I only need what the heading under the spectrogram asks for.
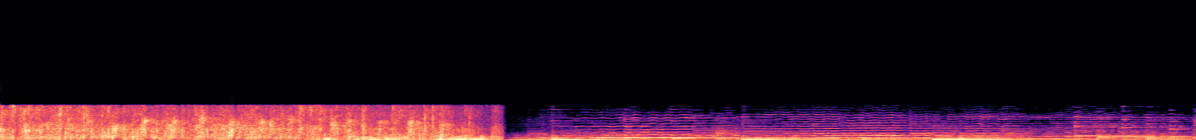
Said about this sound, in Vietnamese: Hôm nay một số anh chị em mình mặc áo, chúng ta cùng một tràng pháo tay để chúc mừng.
